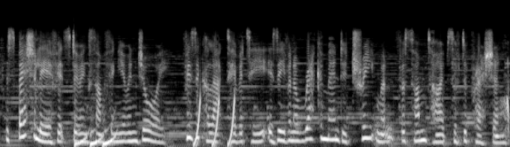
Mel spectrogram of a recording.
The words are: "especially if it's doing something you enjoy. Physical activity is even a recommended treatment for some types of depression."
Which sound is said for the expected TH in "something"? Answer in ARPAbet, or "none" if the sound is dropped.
TH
